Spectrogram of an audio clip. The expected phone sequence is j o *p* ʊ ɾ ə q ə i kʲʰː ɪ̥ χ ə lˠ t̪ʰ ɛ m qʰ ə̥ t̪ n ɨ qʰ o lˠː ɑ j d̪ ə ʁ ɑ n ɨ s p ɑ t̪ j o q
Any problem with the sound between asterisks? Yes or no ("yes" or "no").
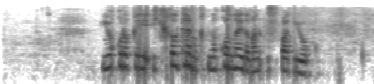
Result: yes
